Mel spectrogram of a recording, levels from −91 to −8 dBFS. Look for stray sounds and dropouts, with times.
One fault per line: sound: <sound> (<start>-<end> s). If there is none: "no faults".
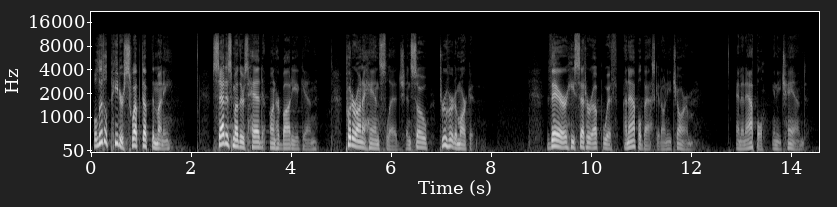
no faults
